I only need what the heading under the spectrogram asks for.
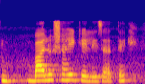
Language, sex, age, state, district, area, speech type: Marathi, female, 18-30, Maharashtra, Nanded, rural, spontaneous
